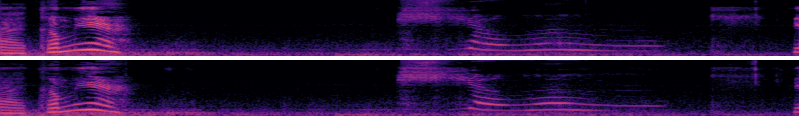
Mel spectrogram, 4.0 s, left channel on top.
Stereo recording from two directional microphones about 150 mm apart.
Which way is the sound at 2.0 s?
5° left (ahead or behind).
